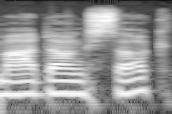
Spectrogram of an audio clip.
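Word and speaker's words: Ma Dong-seok: featuring what did we we looked up the pronunciation of his name? Maong Suk, the South Korean actor.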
